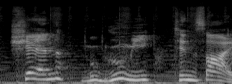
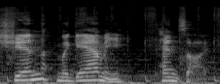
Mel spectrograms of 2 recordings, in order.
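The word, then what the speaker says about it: Shin Megami Tensei: it was going so shen mugumi that's not how you pronounce it that that's not right it's shin megami tensai okay i'm pretty sure i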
